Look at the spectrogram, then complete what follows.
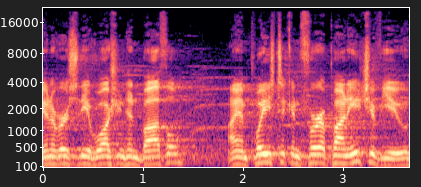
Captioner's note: cheers and applause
